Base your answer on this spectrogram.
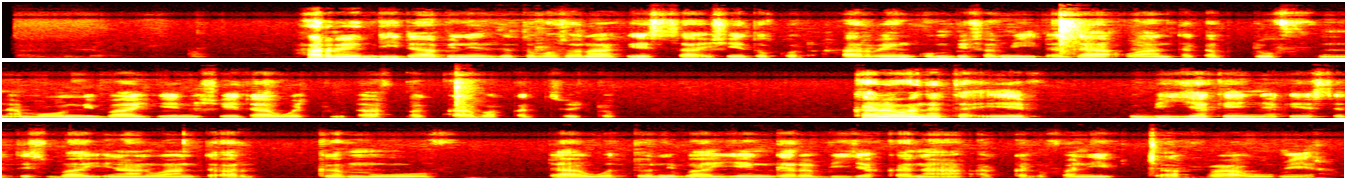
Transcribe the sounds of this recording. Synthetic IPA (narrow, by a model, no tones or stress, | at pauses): hɐrːe̞ːnd̪iːd̪aːbɪneːnsɐt̪ɔbɔsɔnaːke̞ːsːaːɪʃe̞ːt̪ɔkːɔᶑɐ̥hɐrːe̞ːŋkʊmbɪfɐmiːᶑɐd̪aːwʔaːnt̪ɐkʼɐbd̪uːfnɐ̰mo̞ːnːɪbaːjʔe̞ːnɪʃe̞ːd̪aːwːɐt͡ʃːuːᶑaːfbɐkːaːbɐkːɐt̪ːɪ̥sɔt͡ʃːʊ̥ | kɐnɐwaːnt̪ɐt̪ɐ̰ʔe̞ːf | bɪjːɐke̞ːɲːɐke̞ːsːɐt̪ːɪsbaːjʔɪ̰naːnwaːnt̪ɐ̰ɐ̰ɾ | ɡ̥ɐmuːf | d̪̥aːwːɐt̪ːoːnːɪbaːjʔe̞ːŋɡɐɾɐbɪjːɐkɐna̰ːʔɐkːɐᶑʊfɐniːft͡ʃʼɐ̰rːaːuːme̞ːɾɐ̥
